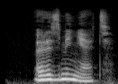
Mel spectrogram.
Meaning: 1. to change, to break (money for lesser units) 2. to exchange 3. to live to certain age
- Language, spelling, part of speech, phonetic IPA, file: Russian, разменять, verb, [rəzmʲɪˈnʲætʲ], Ru-разменять.ogg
